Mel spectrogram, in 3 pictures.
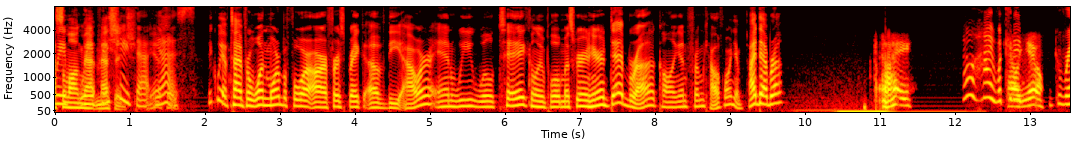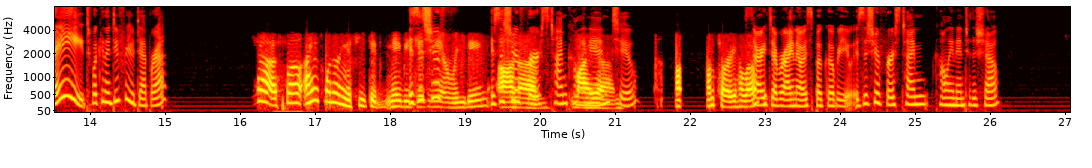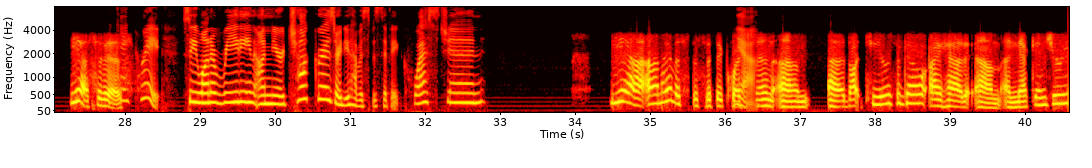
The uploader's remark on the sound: This call in show.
